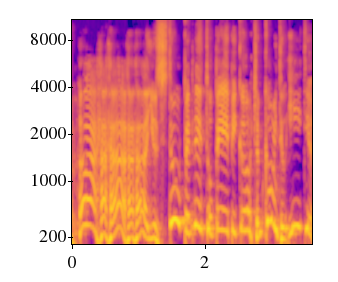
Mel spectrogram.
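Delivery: very high, taunting laughter through the words. Voicing a character who laughs at a goat he will eat: mocking laugh while talking. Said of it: "kinda laughing at you".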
